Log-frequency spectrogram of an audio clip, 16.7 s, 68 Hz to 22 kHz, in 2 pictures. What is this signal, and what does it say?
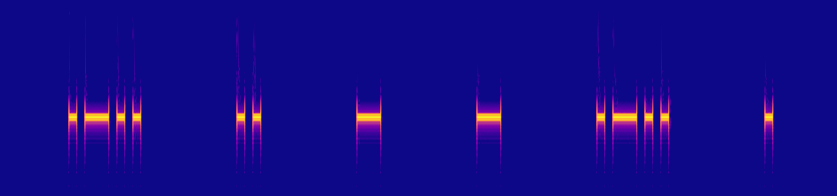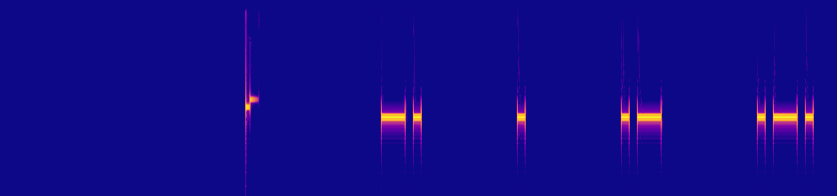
Morse code, heard as a keyed tone, about 15 wpm, spaced as for 7 wpm, 700 Hz. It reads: LITTLE NEAR
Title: 4x Character Spacing - Top 200 Words - 15wpm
